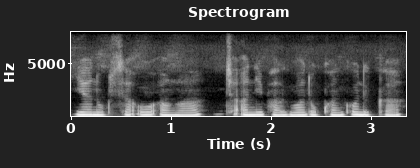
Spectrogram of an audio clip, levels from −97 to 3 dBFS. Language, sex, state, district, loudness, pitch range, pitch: Garo, female, Meghalaya, West Garo Hills, -12 LUFS, 225-245 Hz, 235 Hz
